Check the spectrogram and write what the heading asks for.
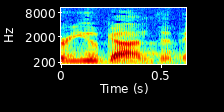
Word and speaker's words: Uganda: Do they pronounce it Uganda or Uganda there? Uganda. And he saw what was there in that country.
